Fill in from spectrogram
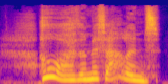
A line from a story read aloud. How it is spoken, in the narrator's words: Freddy panted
